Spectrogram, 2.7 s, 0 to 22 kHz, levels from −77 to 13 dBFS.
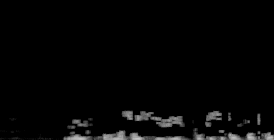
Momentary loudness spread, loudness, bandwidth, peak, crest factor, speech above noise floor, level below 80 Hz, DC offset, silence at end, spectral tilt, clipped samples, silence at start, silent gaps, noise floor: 7 LU; -20 LUFS; 4.7 kHz; -2 dBFS; 18 dB; 53 dB; -54 dBFS; under 0.1%; 0 s; -12 dB/octave; under 0.1%; 0.65 s; none; -72 dBFS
